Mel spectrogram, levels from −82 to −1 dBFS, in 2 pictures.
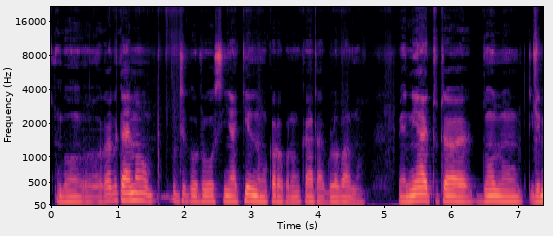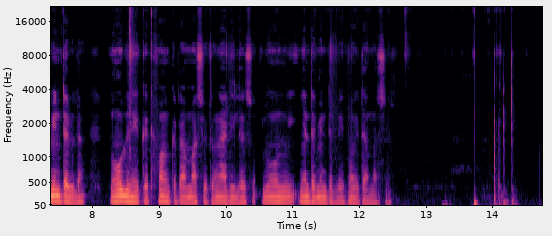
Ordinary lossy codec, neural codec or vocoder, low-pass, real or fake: none; none; none; real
